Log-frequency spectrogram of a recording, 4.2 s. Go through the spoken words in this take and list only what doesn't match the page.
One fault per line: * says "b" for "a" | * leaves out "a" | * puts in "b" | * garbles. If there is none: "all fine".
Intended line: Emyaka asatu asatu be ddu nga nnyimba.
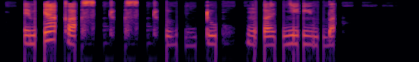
all fine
